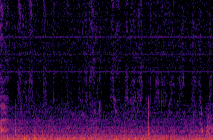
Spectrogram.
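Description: Near silence in a small room, with faint writing sounds and a few light ticks.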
